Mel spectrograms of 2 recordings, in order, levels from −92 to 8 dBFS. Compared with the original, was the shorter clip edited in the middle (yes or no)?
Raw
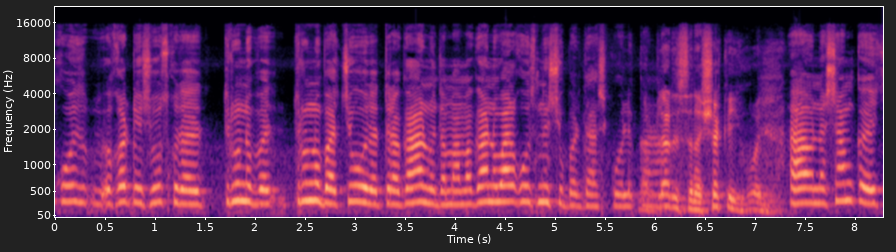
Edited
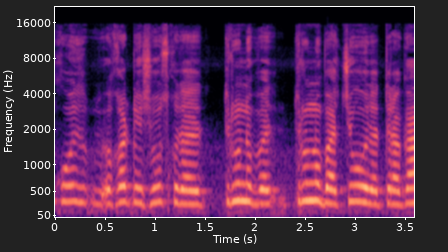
no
